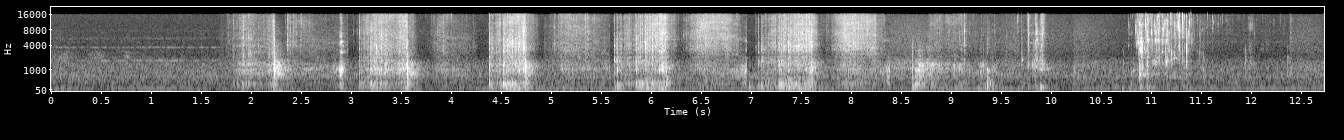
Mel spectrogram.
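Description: Kitchen knife slicing through a raw onion onto a plastic cutting board: a run of crisp cuts, roughly one to two a second, starting about two seconds in. Near the end there is a short burst as the onion slices are gathered and put into a bowl of vinegar water.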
